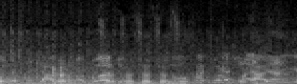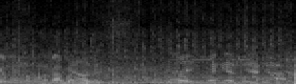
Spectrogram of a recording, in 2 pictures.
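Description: A steady boat engine drones underneath, while people chat over it close by.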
